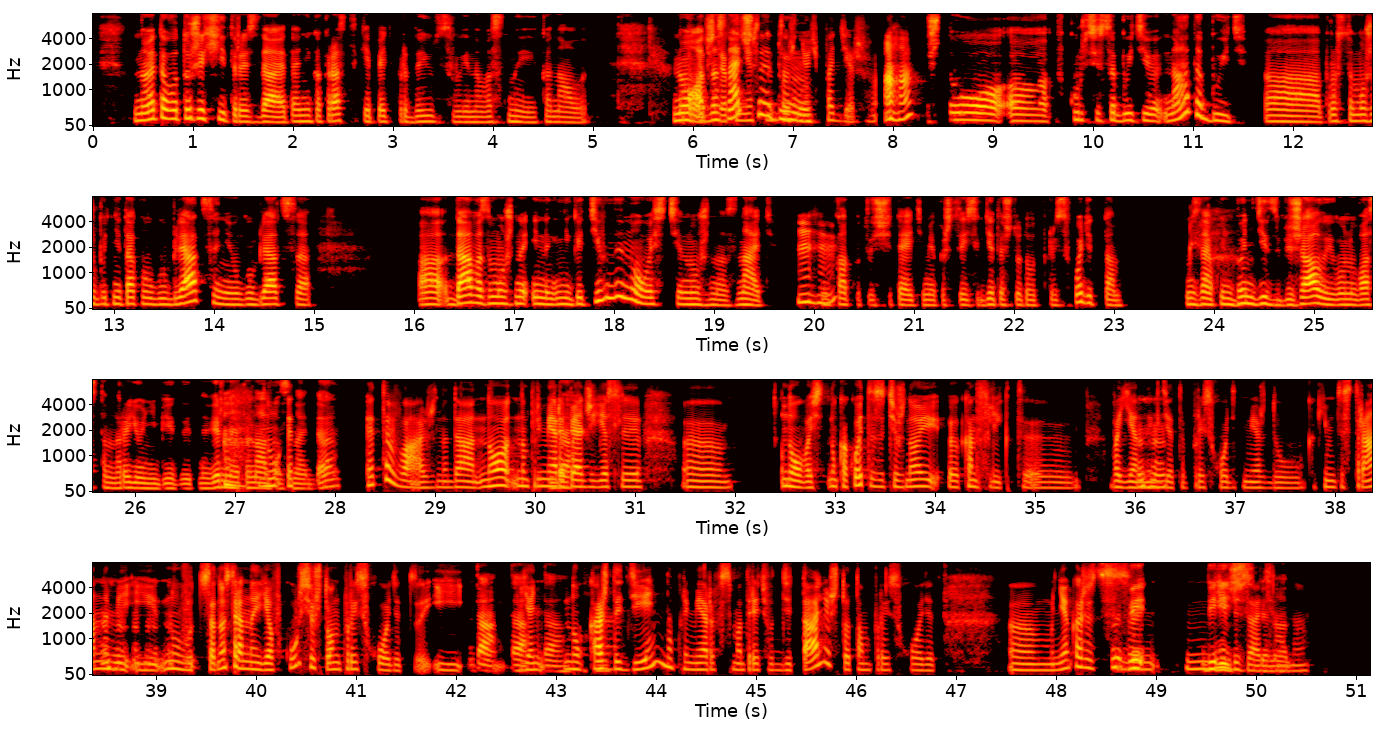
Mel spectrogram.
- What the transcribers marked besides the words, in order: none
- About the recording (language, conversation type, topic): Russian, unstructured, Почему важно оставаться в курсе событий мира?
